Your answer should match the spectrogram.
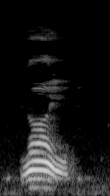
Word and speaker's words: world: これが D の発音なんですけど、ワールドに関して言うと、前歯の後ろにつけた下を離すまでが D の発音っていう形になってるんですよね。 world, world.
